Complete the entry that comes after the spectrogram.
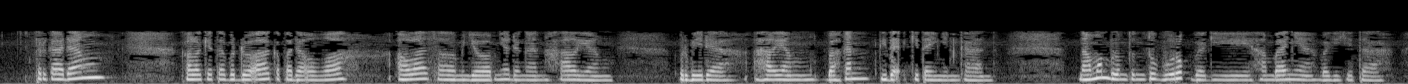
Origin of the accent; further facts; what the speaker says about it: Makassar, South Sulawesi, Indonesia; asli dari Makassar.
